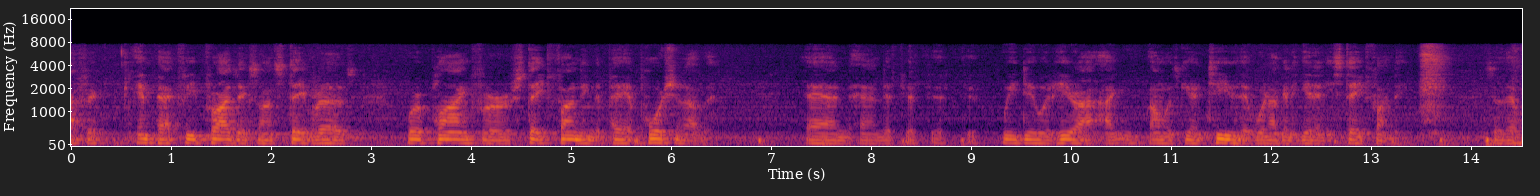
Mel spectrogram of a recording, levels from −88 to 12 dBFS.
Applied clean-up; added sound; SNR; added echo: none; none; none; reverberation time 0.2 s.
